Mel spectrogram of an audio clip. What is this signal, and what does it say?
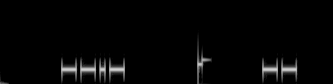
Morse code, heard as a keyed tone, about 25 wpm, 700 Hz. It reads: Q M
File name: Single Character (Letter:Number:Punctuation:Prosign) - Rapid-Fire - 25wpm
